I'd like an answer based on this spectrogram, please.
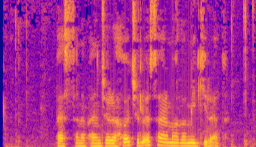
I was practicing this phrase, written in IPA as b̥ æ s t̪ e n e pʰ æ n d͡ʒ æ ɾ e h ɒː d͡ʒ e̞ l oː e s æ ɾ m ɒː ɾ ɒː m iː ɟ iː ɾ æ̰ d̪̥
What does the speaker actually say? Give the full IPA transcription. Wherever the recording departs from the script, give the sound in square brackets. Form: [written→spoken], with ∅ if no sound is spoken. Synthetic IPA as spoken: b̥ æ s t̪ [e→æ] n e pʰ æ n d͡ʒ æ ɾ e h ɒː d͡ʒ e̞ l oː e s æ ɾ m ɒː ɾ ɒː m iː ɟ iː ɾ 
